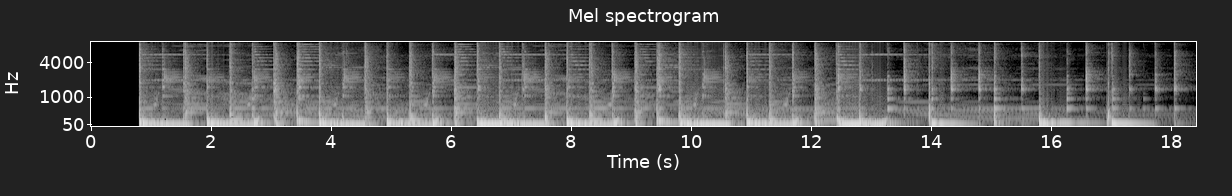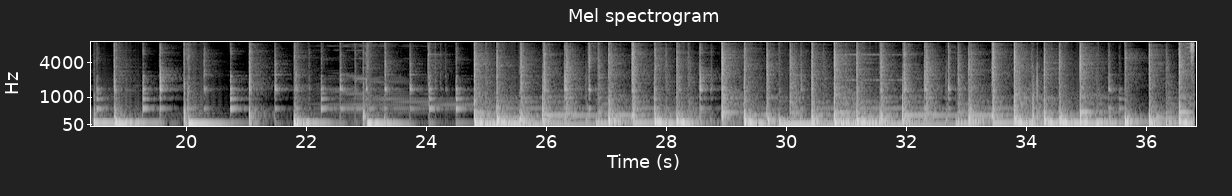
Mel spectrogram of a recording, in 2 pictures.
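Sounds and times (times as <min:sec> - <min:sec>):
Indian ensemble music: 0:00.8 - 0:36.8.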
